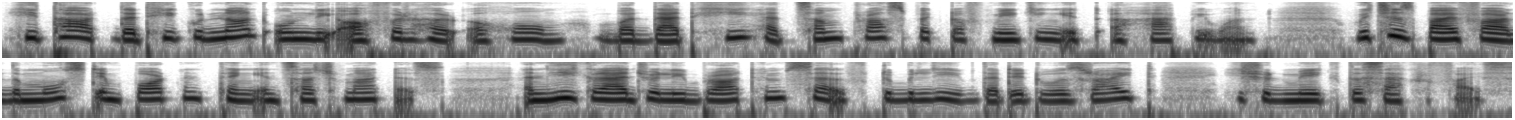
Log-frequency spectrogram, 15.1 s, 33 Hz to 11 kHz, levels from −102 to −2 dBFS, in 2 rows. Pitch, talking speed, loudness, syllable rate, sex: 225 Hz, 200 wpm, -19 LUFS, 4.9 syllables/s, female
